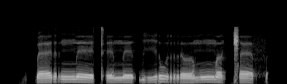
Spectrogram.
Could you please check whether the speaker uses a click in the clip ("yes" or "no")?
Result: yes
